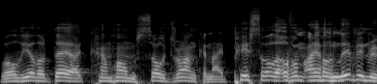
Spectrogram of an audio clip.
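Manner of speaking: loud, bad put-on vague European accent. Speaker retelling what a prospective flatmate told them, in a bad vague European accent. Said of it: "Just some some vague European accent".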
